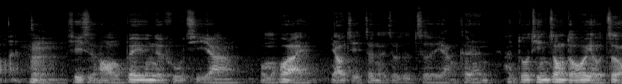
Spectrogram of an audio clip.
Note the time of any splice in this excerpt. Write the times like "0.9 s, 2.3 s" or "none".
5.0 s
